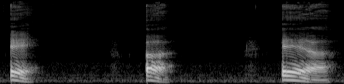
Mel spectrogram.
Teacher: This diphthong is comprised from the sounds /ɪ/ & /ə/. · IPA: /ɪə/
